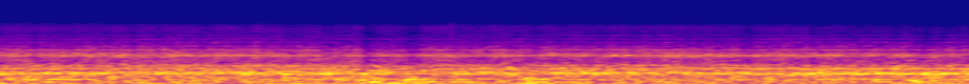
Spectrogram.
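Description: Steady running noise of a passenger train, heard from inside the carriage: the wheels on the rails and the carriage's rumble while under way.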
